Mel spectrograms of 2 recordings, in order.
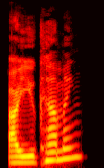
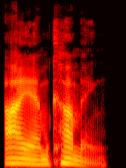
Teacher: rising intonation at the end while statements usually fall for example say are you coming with a rising tone at the end and then say I am coming with a flat or falling tone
